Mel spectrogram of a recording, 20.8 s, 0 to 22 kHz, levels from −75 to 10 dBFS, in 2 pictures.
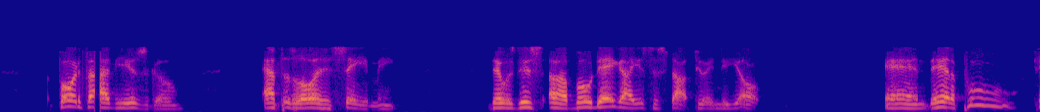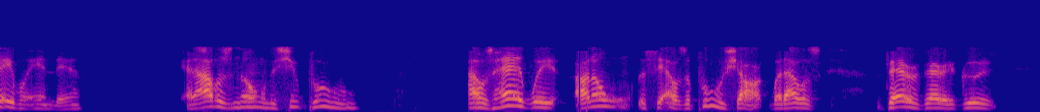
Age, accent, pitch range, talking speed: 60-79, American, 155-215 Hz, 160 wpm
